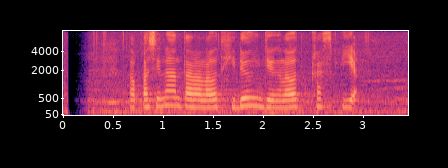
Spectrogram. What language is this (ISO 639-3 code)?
sun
